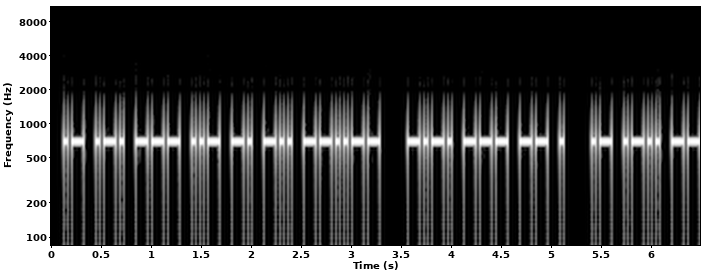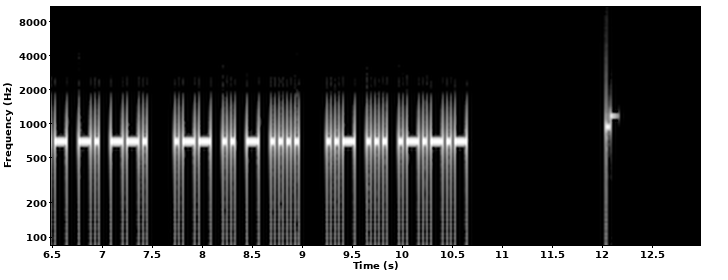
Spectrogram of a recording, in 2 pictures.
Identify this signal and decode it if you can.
Morse code, heard as a keyed tone, about 28 wpm, 700 Hz. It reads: AROUND, COME ALONG WITH US.
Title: Sentences from Top 1200 Words 30wpm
